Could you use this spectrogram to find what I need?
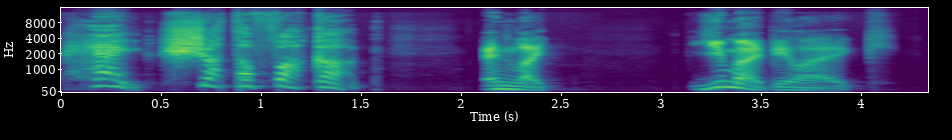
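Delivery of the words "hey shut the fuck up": louder, much higher, stretched-out mock shout; retold coach's reprimand. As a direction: imitate a coach's sharp, high-pitched yell. Retelling coach yelling at player.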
